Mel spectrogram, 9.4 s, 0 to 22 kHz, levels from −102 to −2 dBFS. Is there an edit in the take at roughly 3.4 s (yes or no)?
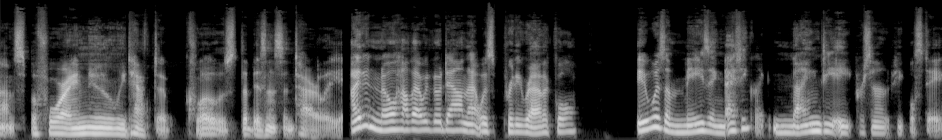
yes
